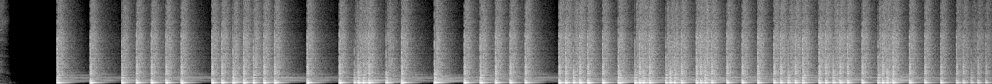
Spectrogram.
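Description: Sampled snare drum hits from the SPL DrumXchanger plug-in, triggered by a stick pattern played on a rubber practice pad: a fast pattern of ringing snare strokes with quieter ghost notes between accents, starting just under a second in and turning into dense rolls from about halfway.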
